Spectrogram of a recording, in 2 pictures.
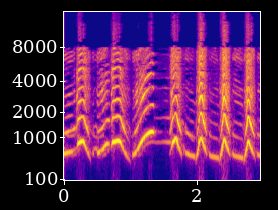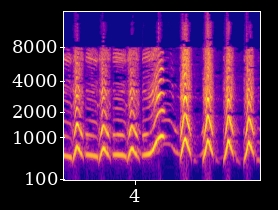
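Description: A red-shanked douc gives quick, nasal, rising-and-falling yelps in a rapid, uneven series.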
